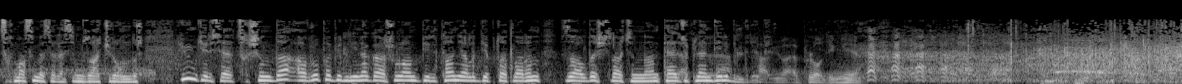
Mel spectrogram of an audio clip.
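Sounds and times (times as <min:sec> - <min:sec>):
speech: 0:00.0 - 0:10.1
applause in a European Parliament session during a Brexit debate: 0:01.0 - 0:05.0, 0:09.6 - 0:11.8
laughter: 0:08.5 - 0:11.8.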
